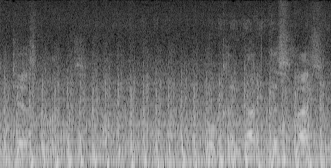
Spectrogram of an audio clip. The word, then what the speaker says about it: DSMS: dysfunction of the Digital Sports Management System, or DSMS, often pronounced DISMOS.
